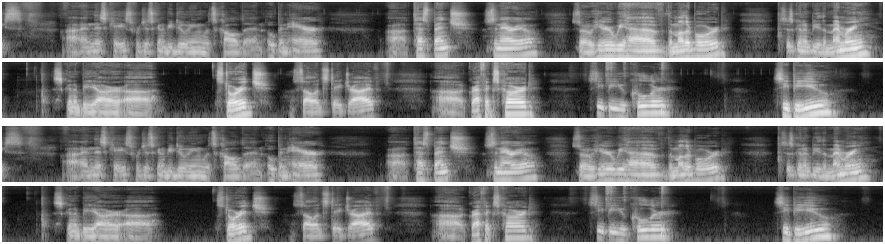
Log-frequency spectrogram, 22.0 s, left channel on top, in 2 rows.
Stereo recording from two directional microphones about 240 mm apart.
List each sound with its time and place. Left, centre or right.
0.8 s speech: centre
4.8 s speech: centre
7.3 s speech: left
18.3 s speech: left
20.7 s speech: left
